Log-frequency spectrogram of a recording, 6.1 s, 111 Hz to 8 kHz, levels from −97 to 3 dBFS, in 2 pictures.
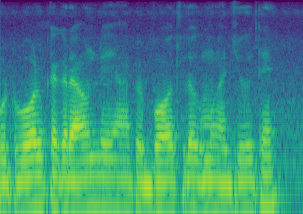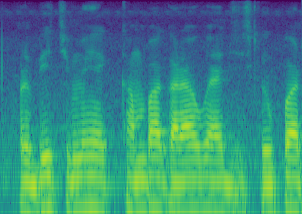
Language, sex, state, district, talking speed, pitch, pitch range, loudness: Hindi, male, Haryana, Rohtak, 200 wpm, 110 Hz, 105-115 Hz, -15 LUFS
